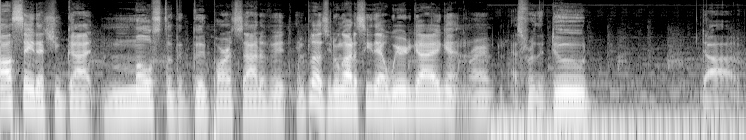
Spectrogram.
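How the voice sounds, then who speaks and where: A man hosting a reaction video, giving blunt, joking commentary with lots of swearing. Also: mid-range voice. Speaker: reaction host.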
